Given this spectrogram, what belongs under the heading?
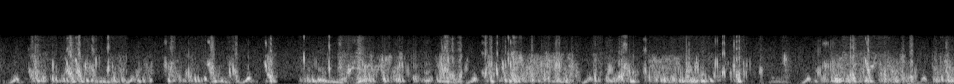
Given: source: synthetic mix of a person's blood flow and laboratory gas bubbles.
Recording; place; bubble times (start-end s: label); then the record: Doppler ultrasound of blood flow; precordium
0.00-0.02 s: bubbles
0.28-1.27 s: bubbles
1.35-1.54 s: bubbles
1.63-2.40 s: bubbles
2.62-2.78 s: bubbles
2.98-3.34 s: bubbles
3.36-4.70 s: bubbles
4.81-5.82 s: bubbles
5.92-7.54 s: bubbles
7.58-7.65 s: bubbles
7.82-7.93 s: bubbles
8.12-9.19 s: bubbles
9.30-9.55 s: bubbles
From the record:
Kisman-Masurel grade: 444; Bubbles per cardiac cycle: continuous sound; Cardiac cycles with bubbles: 100%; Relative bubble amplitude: maximal (0.775 to 0.999); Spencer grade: 4 (maximum detectable bubble signal sounding continuously throughout systole and diastole of every cardiac period, and overriding the amplitude of the normal cardiac signals); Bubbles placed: only in the low amplitude regions of the cardiac cycle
